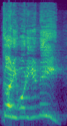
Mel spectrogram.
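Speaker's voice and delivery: high, loud eager offer to help; loud retold hearty shout. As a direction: shout it like a helpful officer.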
